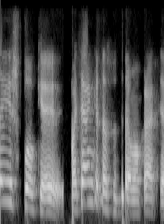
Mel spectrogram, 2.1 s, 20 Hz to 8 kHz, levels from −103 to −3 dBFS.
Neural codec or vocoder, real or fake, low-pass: none; real; 7.2 kHz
